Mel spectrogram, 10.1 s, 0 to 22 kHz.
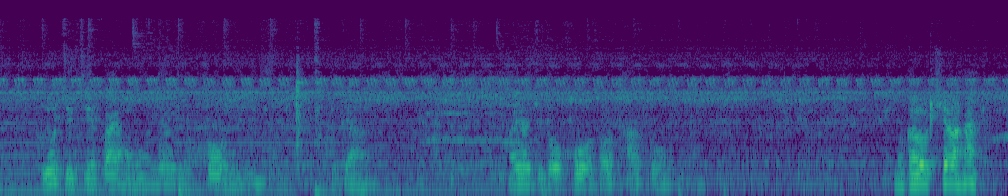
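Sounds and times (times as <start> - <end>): crickets chirping: 0.0 - 10.0.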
